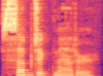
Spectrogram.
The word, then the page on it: subject matter: American English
